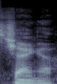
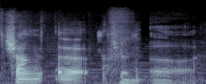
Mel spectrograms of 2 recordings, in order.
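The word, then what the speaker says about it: Chang'e: Or the chang I say it as Changa. How do you actually pronounce it? Chang. Ch. It is weird, but it's Chung.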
